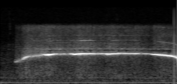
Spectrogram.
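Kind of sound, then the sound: human body sound, person attempting to whistle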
